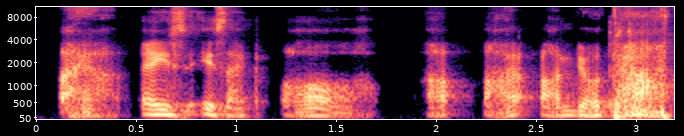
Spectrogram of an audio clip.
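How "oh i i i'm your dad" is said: very slow, drawn-out, faltering, halting delivery. Acting out a film scene on request, imitating a film character. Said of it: "Can you do an impression of what he says and sounds like?".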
